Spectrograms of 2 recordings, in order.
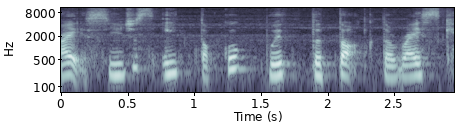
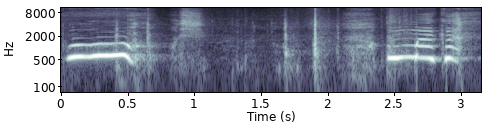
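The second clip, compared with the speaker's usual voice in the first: horrified; 8 dB louder than usual. Real, not acted. Horrified at salty taste.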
